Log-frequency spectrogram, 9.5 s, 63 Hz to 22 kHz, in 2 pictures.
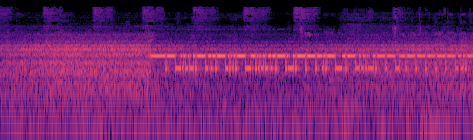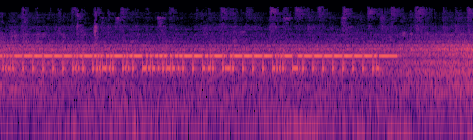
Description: RTTY (75 baud, 850 Hz shift), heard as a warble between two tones, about 1700 Hz centre, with radio static and the noise inside a car. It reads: PROSPEKT EMISYJNY PAPIEROW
